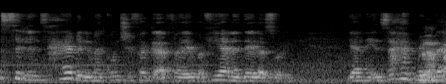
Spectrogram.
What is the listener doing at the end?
taking over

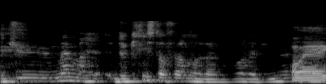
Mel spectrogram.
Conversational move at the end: taking over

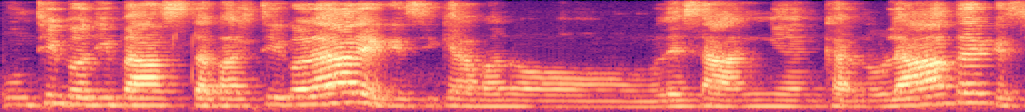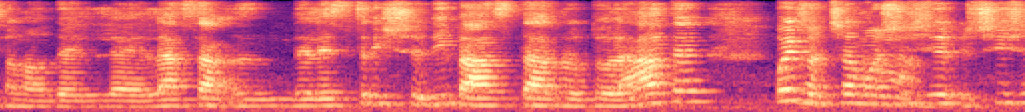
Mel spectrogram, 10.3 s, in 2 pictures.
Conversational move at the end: listening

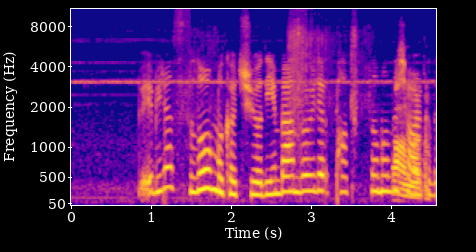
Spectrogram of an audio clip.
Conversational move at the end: listening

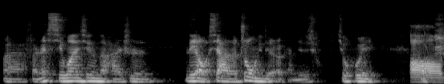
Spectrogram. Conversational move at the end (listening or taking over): taking over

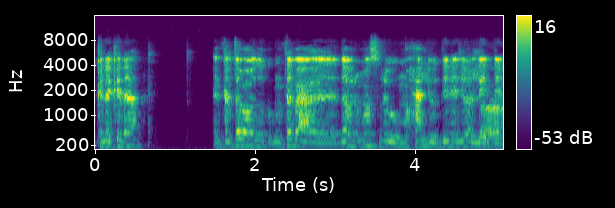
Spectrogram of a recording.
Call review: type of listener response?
taking over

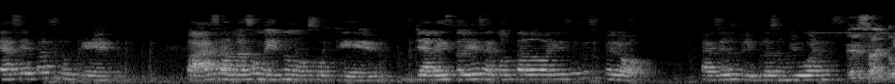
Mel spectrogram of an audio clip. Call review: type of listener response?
taking over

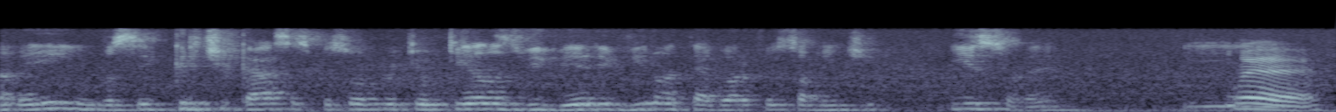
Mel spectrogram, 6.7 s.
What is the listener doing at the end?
listening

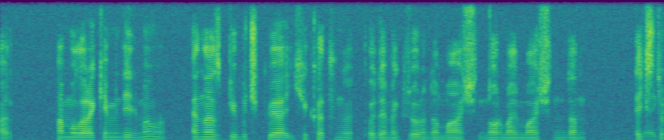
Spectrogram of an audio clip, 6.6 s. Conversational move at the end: taking over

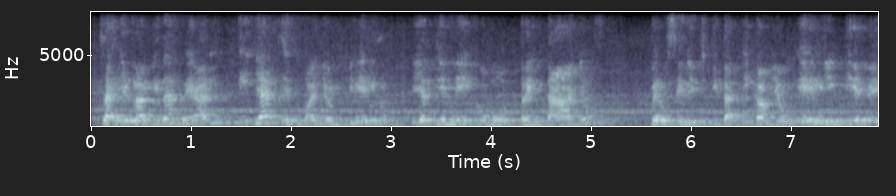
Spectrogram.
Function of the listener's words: listening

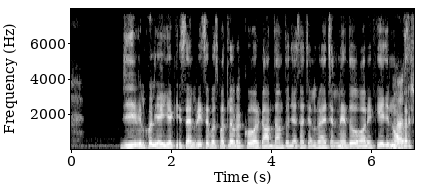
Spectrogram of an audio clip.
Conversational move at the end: listening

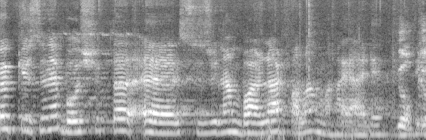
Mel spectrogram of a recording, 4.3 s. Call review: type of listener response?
taking over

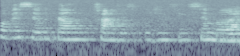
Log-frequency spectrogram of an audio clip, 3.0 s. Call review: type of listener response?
taking over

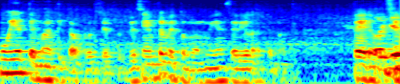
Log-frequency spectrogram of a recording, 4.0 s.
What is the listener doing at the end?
taking over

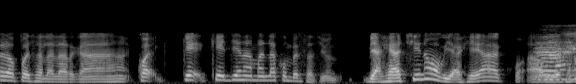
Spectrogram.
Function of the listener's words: taking over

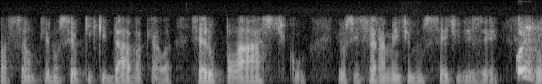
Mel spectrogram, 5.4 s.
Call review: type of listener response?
taking over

